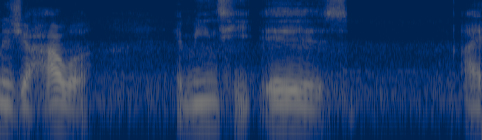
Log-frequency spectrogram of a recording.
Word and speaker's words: Yahweh: His name is Yahweh.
